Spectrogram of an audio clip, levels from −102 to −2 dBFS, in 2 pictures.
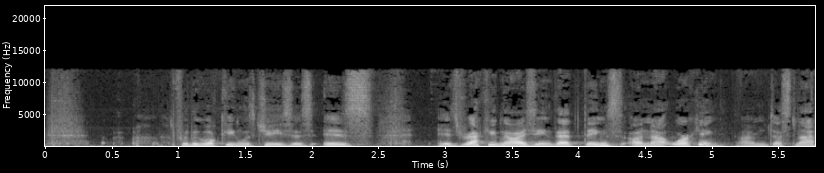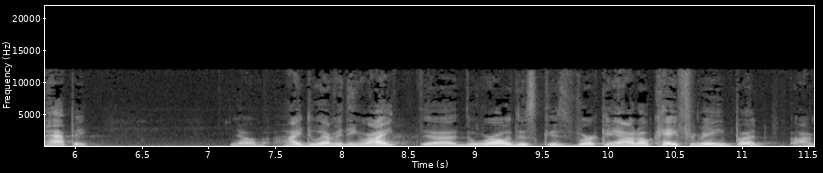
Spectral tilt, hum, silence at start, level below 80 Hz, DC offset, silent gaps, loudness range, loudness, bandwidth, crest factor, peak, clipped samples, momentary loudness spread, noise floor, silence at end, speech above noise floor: -6.5 dB/octave; none; 0.05 s; -56 dBFS; under 0.1%; none; 6 LU; -23 LUFS; 12.5 kHz; 20 dB; -4 dBFS; under 0.1%; 14 LU; -58 dBFS; 0 s; 35 dB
